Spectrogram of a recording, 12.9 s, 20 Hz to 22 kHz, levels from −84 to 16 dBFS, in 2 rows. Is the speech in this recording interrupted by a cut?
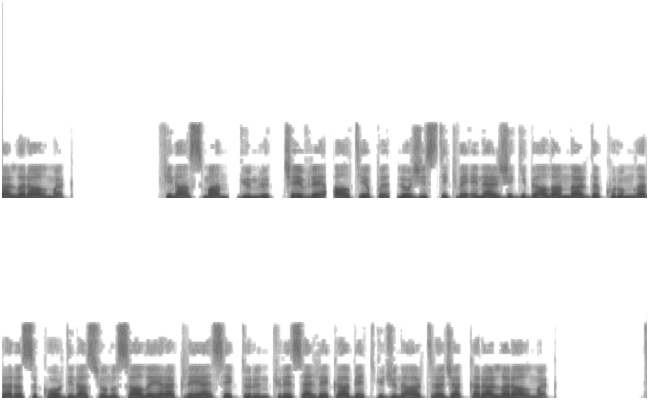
no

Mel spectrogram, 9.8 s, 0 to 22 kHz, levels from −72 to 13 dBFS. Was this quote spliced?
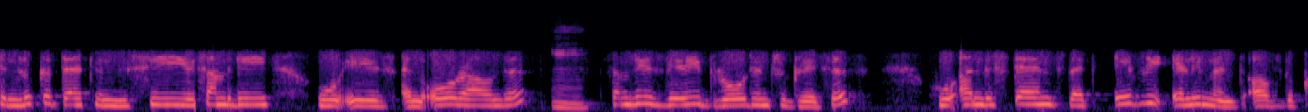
yes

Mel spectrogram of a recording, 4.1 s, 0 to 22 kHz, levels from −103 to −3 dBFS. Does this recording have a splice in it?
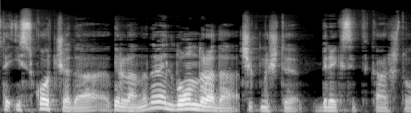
yes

